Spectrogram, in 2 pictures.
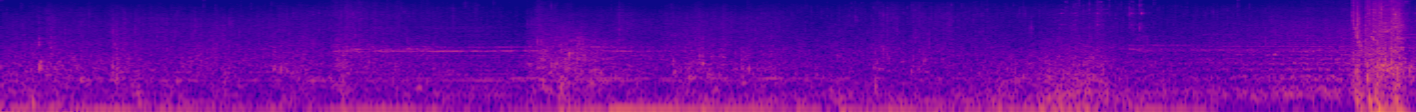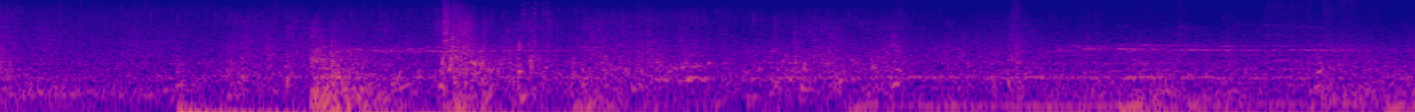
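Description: Water laps gently all around.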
